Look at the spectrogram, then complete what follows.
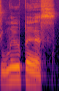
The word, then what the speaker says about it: lupus: you guys are good it's lupus rhymes with pupas what bodily components mediate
